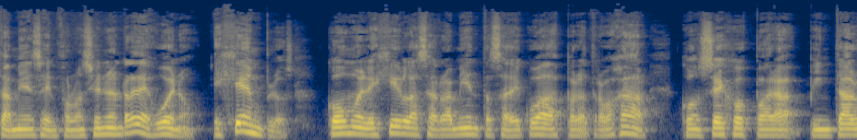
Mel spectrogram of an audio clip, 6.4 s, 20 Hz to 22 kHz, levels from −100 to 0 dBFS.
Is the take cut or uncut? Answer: uncut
